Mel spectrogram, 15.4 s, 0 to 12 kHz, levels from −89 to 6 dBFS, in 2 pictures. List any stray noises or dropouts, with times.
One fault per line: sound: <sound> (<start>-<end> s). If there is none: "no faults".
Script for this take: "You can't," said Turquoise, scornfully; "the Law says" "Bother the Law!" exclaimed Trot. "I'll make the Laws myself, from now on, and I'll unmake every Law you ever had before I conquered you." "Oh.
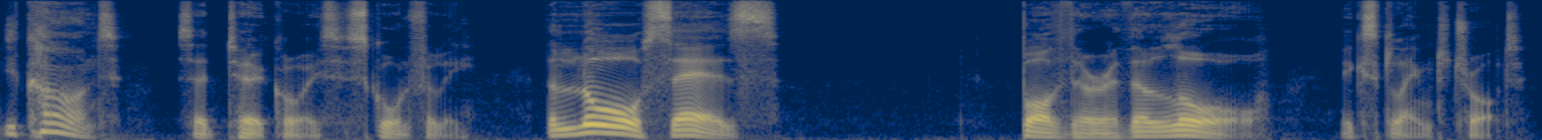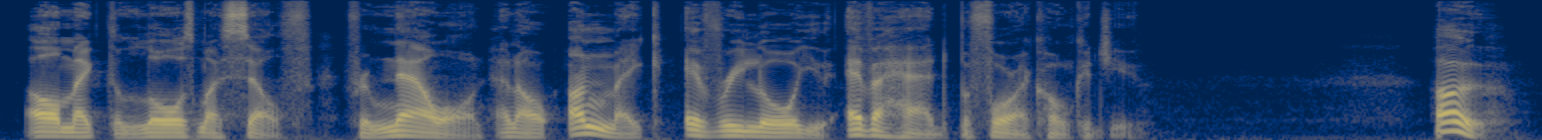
no faults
